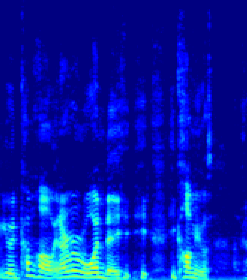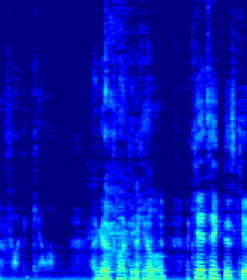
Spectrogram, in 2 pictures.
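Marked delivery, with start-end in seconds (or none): 3.1-4.0 barely audible seething whisper; whispered threat. Retold or imitated. Brother phoning about his hated roommate, whispered threat. Retold call from exasperated brother. 4.5-6.6 tag. Retold or imitated. Retold call from exasperated brother.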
